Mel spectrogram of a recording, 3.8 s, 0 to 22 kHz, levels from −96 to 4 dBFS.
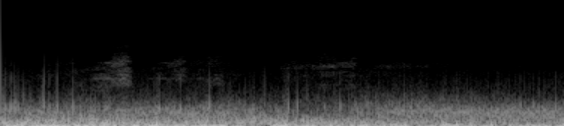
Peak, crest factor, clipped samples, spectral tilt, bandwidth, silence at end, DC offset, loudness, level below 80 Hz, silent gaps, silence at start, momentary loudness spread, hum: -18 dBFS; 14 dB; under 0.1%; -12.5 dB/octave; 1.9 kHz; 0 s; under 0.1%; -38 LUFS; -36 dBFS; none; 0 s; 4 LU; none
